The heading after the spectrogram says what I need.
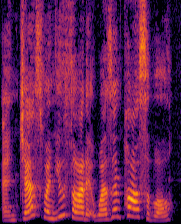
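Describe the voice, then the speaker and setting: A woman's voice: high voice, sing-song, unhurried, bright, forceful tone. A woman reading a children's picture book aloud as host, theatrically, drawing out words for emphasis.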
